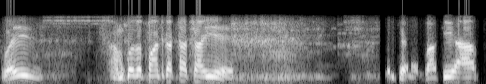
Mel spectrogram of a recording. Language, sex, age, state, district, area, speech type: Urdu, male, 18-30, Bihar, Araria, rural, conversation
